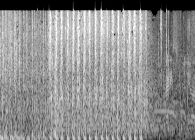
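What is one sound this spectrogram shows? A machine gun fires a long rapid burst close by.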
